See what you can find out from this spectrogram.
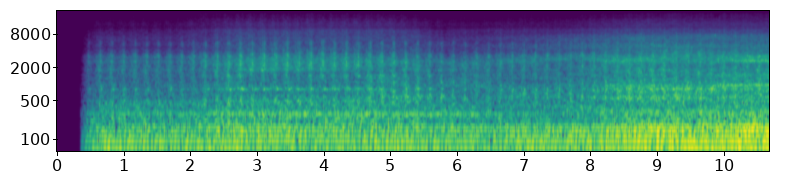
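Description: Steady idle with a regular deep knock, roughly three per second, riding over the engine; sounds like a bottom-end knock, cause unconfirmed.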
